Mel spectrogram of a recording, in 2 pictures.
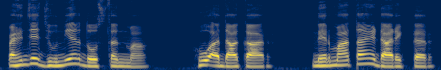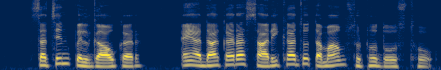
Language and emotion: Sindhi, neutral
